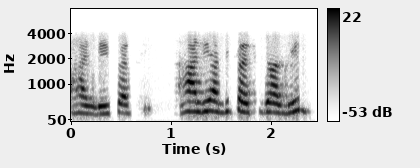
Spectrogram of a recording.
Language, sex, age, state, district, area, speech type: Punjabi, female, 30-45, Punjab, Gurdaspur, urban, conversation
